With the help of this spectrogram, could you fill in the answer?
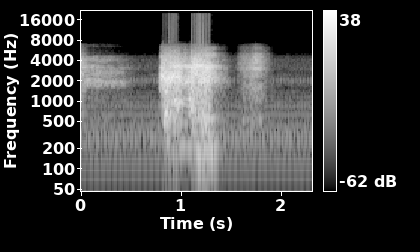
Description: I try to read aloud, but my nose is having none of it!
